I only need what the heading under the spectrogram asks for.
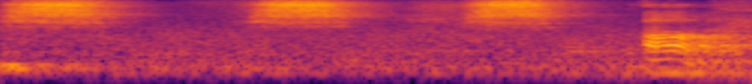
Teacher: التفشي اللي في الشين ظاهر بصوره اكبر من الايه من التفشي او الانتشار الموجود في الثانيه.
